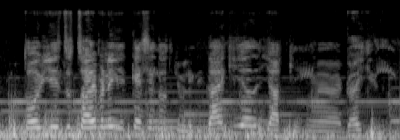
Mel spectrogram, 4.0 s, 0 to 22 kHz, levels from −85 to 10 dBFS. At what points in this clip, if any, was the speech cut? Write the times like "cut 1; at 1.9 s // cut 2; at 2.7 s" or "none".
cut 1; at 1.2 s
